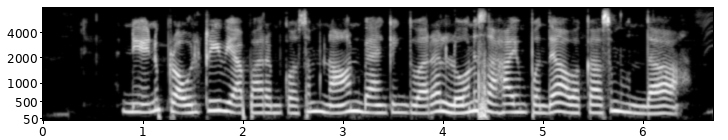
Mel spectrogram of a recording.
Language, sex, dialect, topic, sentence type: Telugu, female, Utterandhra, banking, question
